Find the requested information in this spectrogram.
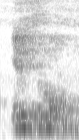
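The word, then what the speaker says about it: إثم: Ithmu bukan sin ya, pakai ta.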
